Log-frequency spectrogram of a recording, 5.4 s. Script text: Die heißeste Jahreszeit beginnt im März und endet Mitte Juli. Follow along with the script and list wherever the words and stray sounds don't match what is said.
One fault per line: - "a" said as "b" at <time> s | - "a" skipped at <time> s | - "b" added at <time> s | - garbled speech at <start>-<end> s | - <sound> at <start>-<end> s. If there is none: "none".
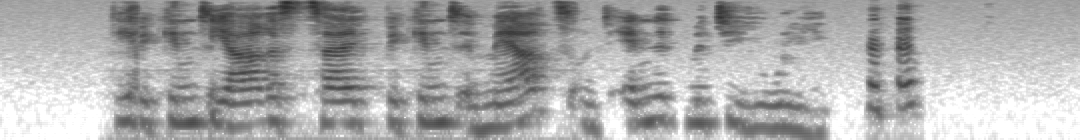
- "heißeste" said as "beginnt" at 0.7 s
- laugh at 4.3-4.6 s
